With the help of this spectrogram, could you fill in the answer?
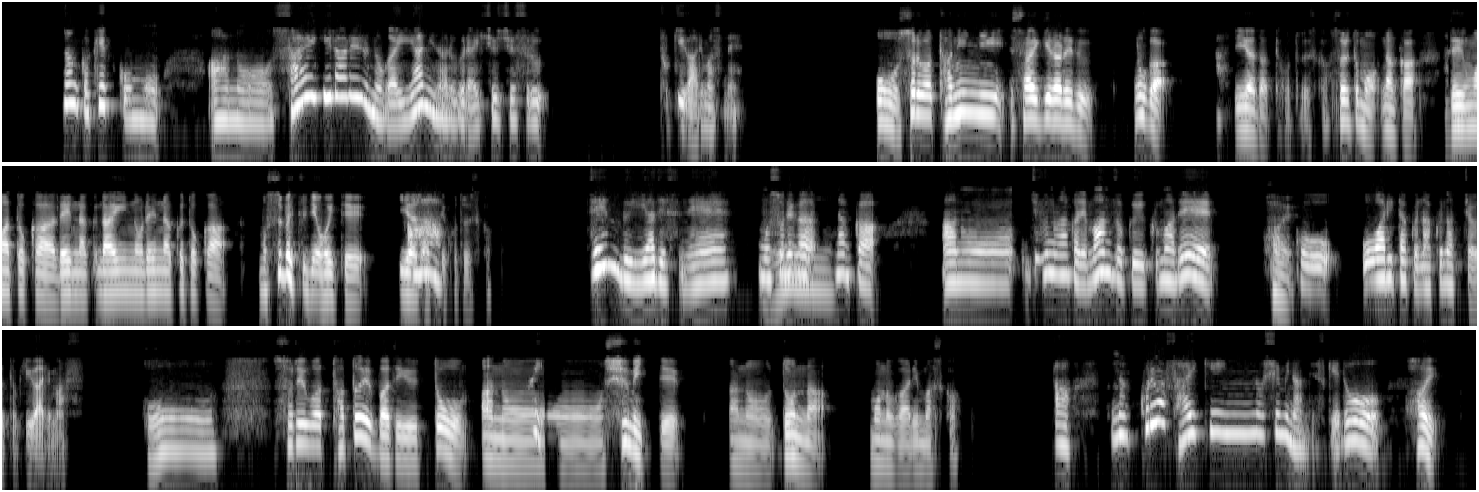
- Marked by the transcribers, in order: none
- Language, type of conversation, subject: Japanese, podcast, 趣味に没頭して「ゾーン」に入ったと感じる瞬間は、どんな感覚ですか？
